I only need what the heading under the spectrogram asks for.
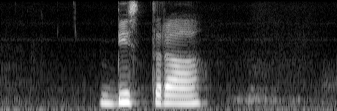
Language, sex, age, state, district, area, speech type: Dogri, female, 30-45, Jammu and Kashmir, Kathua, rural, read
